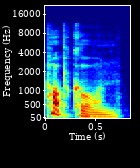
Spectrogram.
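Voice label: "popcorn", British English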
